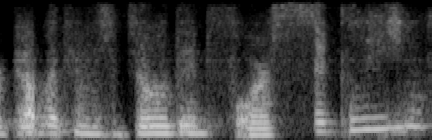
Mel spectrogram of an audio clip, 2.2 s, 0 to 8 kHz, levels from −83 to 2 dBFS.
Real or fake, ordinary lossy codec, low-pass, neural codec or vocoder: fake; Opus, 16 kbps; 7.2 kHz; codec, 44.1 kHz, 0.9 kbps, DAC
